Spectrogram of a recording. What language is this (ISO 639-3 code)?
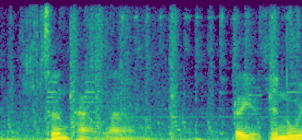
vie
